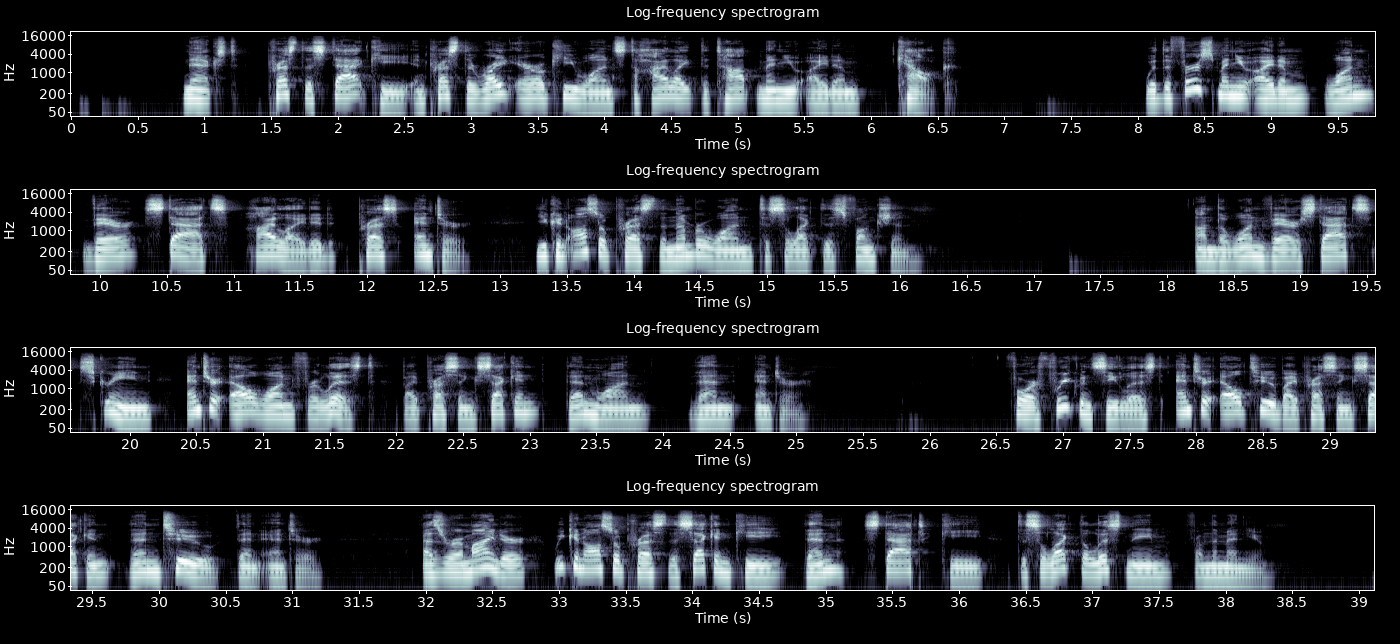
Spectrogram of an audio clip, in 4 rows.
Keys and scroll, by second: 5.4 Right, 16.1 Return, 23.7 1, 25.1 Return, 30.5 2, 31.7 Return.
